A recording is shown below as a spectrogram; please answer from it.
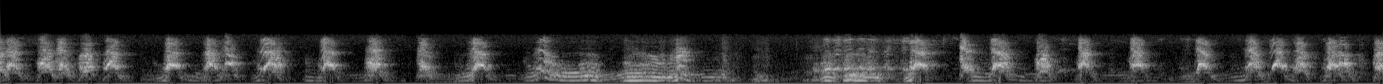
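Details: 50-day-old Belgian Malinois puppies playing with a laughing cat toy: rapid, short, high yapping barks repeated many times, with a wavering, warbling laughter-like sound in the middle.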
